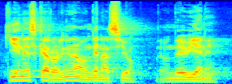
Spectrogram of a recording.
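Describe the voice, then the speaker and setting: A man's voice: mid-range voice, moderate pace, a little mellow, long reverb tail. A man hosting an interview, asking courteous, probing questions. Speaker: interview host.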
